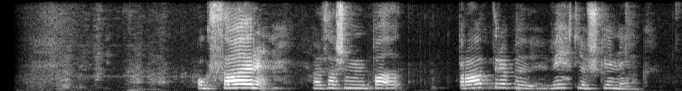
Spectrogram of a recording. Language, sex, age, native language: Icelandic, male, 11, Icelandic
